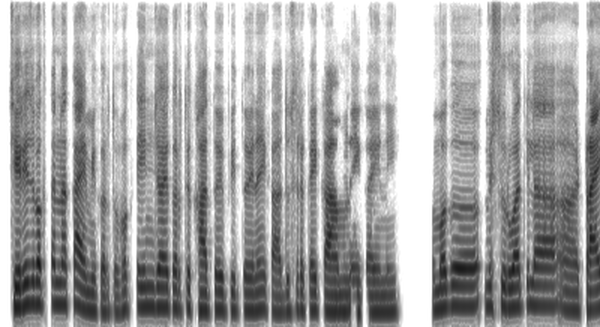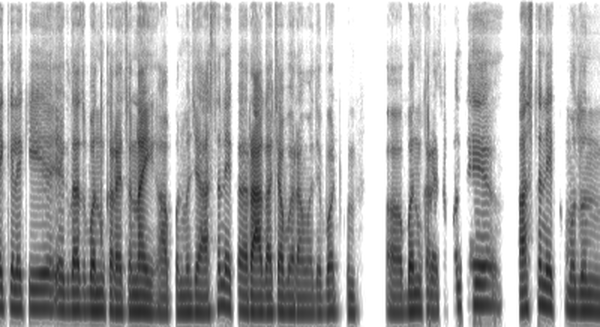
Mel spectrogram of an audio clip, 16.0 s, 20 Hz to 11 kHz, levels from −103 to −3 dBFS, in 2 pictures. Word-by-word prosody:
Series 165 +3 +6
बघताना 180 0 +1
काय 165 -4 +4
मी 130 -1 -1
करतो 120 -1 -6
फक्त 140 +3 -7
एन्जॉय 155 0 +2
करतोय, 150 -1 -4
खातोय-पितोय 135 -1 -1
नाही 135 +2 -1
का, 120 -2 -3
दुसरं 130 +3 -5
काही 135 0 0
काम 125 -1 +3
नाही, 125 0 -3
काही 120 0 -1
नाही. 120 +1 -3 0.5
मग 150 +3 +2
अ, 165 0 +5
मी 165 - -1
सुरुवातीला 160 +2 +1 0.2
अ, 140 -4 -2
ट्राय 140 +2 +6
केलं 150 -2 0
की 150 -1 -3 0.3
एकदाच 135 0 +1
बंद 135 0 +3
करायचं 125 -1 0
नाही 125 -2 +5
आपण. 115 +2 -5
म्हणजे 120 +1 -2
असतं 120 +6 -2
नाही 160 -2 0
का 130 -2 0
रागाच्या 120 0 +4
भरामध्ये 115 0 -4
पटकन 120 0 -6 0.4
अ, 115 0 -3
बंद 130 +1 +1
करायचं. 125 -3 -6
पण 160 - -5
ते 175 +1 -1 0.5
असतं 145 +5 -2
ना 160 - +3
एक 150 - -1 0.2
मधून, 130 0 0
130 Hz, 170 wpm, -22 LUFS, 125-155 Hz, 0.5 s, Series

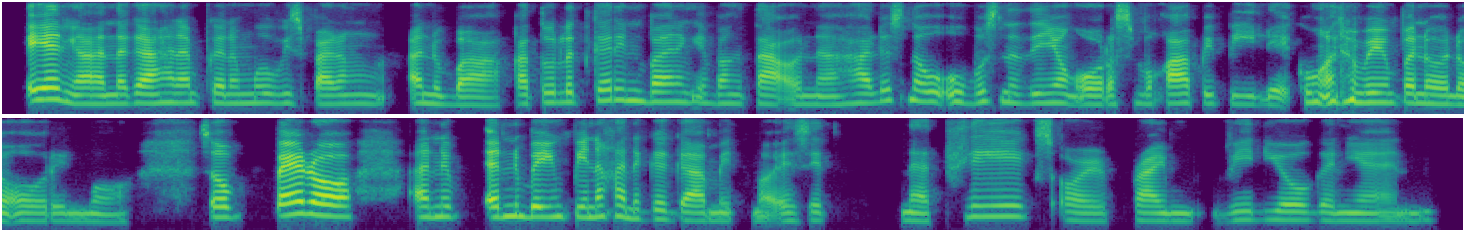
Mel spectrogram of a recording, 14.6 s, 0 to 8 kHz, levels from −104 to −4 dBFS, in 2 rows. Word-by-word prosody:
ayan 280 -3 +9
nga, 190 0 +4
naghahanap 210 +2 +2
ka 210 - -2
ng 200 - -6
movies 205 -1 -6
parang 190 0 -3
ano 195 -3 -1
ba, 165 -1 -1
katulad 220 +3 -2
ka 255 - -3
rin 255 -2 -4
ba 230 0 +1
ng 225 - -9
ibang 200 -1 -8
tao 185 -1 0
na 175 -1 -6
halos 210 +8 -4
nauubos 230 -1 -3
na 210 - -7
din 210 +1 -1
yung - - -8
oras 180 +3 -1
mo 185 - -8
kapipili 195 -4 -1
kung 225 - -1
ano 255 +3 0
ba - - +4
yung 215 - -6
panonoorin 170 -5 -2
mo? 155 0 -11 0.4
So, 245 0 +1 0.2
pero 280 -3 +11 0.3
ano 245 +1 +1 0.2
ano 260 +2 +6
ba - - +5
yung 250 0 -1
pinaka 255 +1 +1
nagagamit 180 -6 -2
mo? - - -7
Is 170 +1 -7
it - - -14 0.3
Netflix 255 +10 -5
or 165 -2 -6
Prime 165 -1 -3
Video, 185 0 -7
ganyan? 170 0 -8
200 Hz, 195 wpm, -23 LUFS, 175-230 Hz, 0.4 s, pero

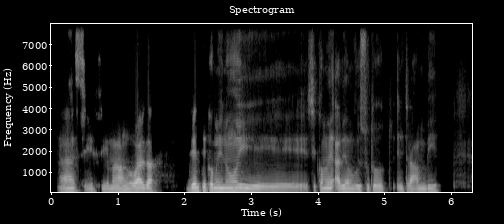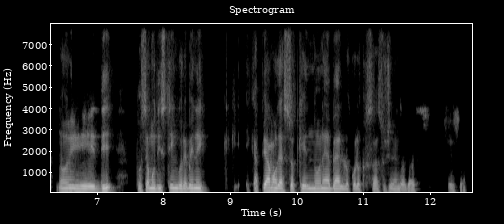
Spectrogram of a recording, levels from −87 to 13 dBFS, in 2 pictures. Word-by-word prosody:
Eh 130 +1 0
sì, 120 -2 -8
sì, 120 - -9
ma 120 +1 +1
guarda, 125 +1 +3 0.3
gente 145 +3 +3
come 135 -2 +4
noi, 115 -6 +1
siccome 130 0 -1
abbiamo 125 +1 +1
vissuto 120 0 -2
t 120 - -31
entrambi, 120 +1 -3 0.6
noi 120 -3 +2
di 135 +3 +1 0.3
possiamo 130 +2 0
distinguere 125 0 0
bene 130 +1 +3
e 130 +1 -7 0.2
c - - -30
e - - -26
capiamo 140 -1 +1
adesso 130 -1 +1
che 125 -2 -2
non 120 0 -1
è 125 - +1
bello 115 -2 -1
quello 110 0 -6
che - - -24
sta 115 -1 -8
succedendo 110 -1 -9
adesso. 100 -1 -12 0.2
Sì, - - -17
sì. - - -20
125 Hz, 160 wpm, -23 LUFS, 115-130 Hz, 0.6 s, come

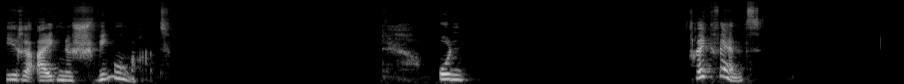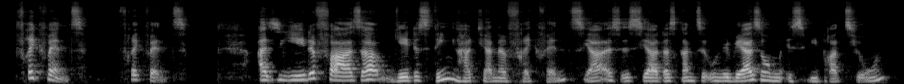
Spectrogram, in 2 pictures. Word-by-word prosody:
ihre 220 -4 0
eigene 190 +1 +3
Schwingung 250 - 0
hat. - - -15 2.7
Und 225 -3 +5 2.2
Frequenz. 360 +5 +2 1.6
Frequenz, 295 +1 -2 0.3
Frequenz. - - -7 0.6
Also, 200 +1 +2
jede 205 +6 +2
Faser, 200 -2 +5
jedes 175 +2 0
Ding 220 - -1
hat 150 +2 -4
ja - - -1
'ne 150 -1 -3
Frequenz, 205 +9 -8
ja? 165 - +1
Es 185 - -3
ist 160 +1 -3
ja 165 - +3
das 160 0 -2
ganze 170 +1 -4
Universum 165 +3 +2
ist 155 -1 -5
Vibration. 160 - -5
190 Hz, 85 wpm, -24 LUFS, 160-225 Hz, 2.7 s, Und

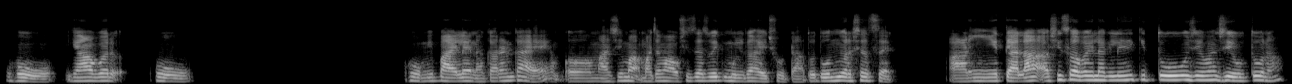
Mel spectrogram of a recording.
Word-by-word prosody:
हो. 135 -6 -1 0.2
यावर 170 +1 +2 0.4
हो. 145 -5 -3 2.2
हो 170 -2 -2
मी 155 +2 -6
पाहिलंय 160 -1 +2
ना. 140 -3 -6
कारण 165 +4 -3
काय 175 -8 -1
आहे - - -5
अ, 145 0 -6
माझी 140 +3 -5
माव 165 -2 0
माझ्या 150 +2 -4
मावशीचा 165 +2 -2
जो 175 - -1
एक 175 0 0
मुलगा 155 -1 -2
आहे 140 -3 -1
छोटा, 130 -3 -8
तो 155 - -1
2 165 +3 +1
वर्षाचा 170 -1 -1
आहे - - -4 0.7
आणि 160 +3 -1
त्याला 160 0 +5
अशी 170 +6 0
सवय 200 -1 +4
लागली 195 -1 +3
आहे, 210 - +2
की 215 +1 -5
तो 205 0 +7
जेव्हा 200 0 +3
जेवतो 175 +2 +3
ना 170 +2 -5
165 Hz, 165 wpm, -24 LUFS, 150-180 Hz, 2.2 s, तो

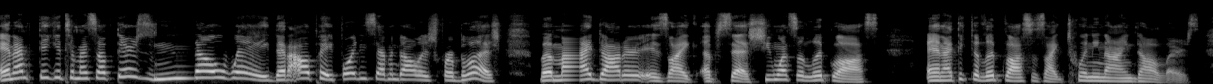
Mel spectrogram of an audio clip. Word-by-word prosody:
and 225 +7 +5
I'm 305 +1 +2
thinking 310 +1 -4
to 300 - -3
myself, 275 0 -1
there's 350 -9 -3
no 285 +5 +3
way 275 -9 +1
that 210 +3 +2
I'll 280 +5 +4
pay 250 -6 +1
$47 235 -5 -2
for 190 -2 -2
blush, 200 - 0 0.4
but 190 +1 +5
my 210 +3 +2
daughter 215 -2 +2
is, 165 -7 -2
like, 150 -9 0
obsessed. 150 -4 0
She 220 - -2
wants 225 0 0
a 205 - -1
lip 200 +3 -2
gloss, 120 -3 0 0.5
and 185 +1 +4
I 190 - +3
think 245 +4 -10
the 220 - +1
lip 200 +2 -1
gloss 165 -4 +1
is, 155 -4 -8
like, 130 -6 -4
$29, 150 - -4
210 Hz, 170 wpm, -22 LUFS, 170-265 Hz, 0.5 s, and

